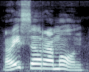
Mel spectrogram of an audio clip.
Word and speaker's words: Razor Ramon: I want to say it like the way Howard Finkel used to say it, rolling the R's. Reza Ramon, oozing machismo picture that I used in the Captain Marvel #1 review.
